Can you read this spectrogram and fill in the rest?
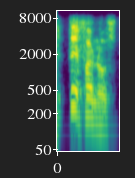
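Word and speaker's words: στέφανος: Pero hay otra palabra más que es estépanos, con PH, estéfano, de ahí donde viene Estefanía. Estépanos, con PH, de ahí donde viene, se pronuncia Estéfanos, donde viene Estefanía.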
